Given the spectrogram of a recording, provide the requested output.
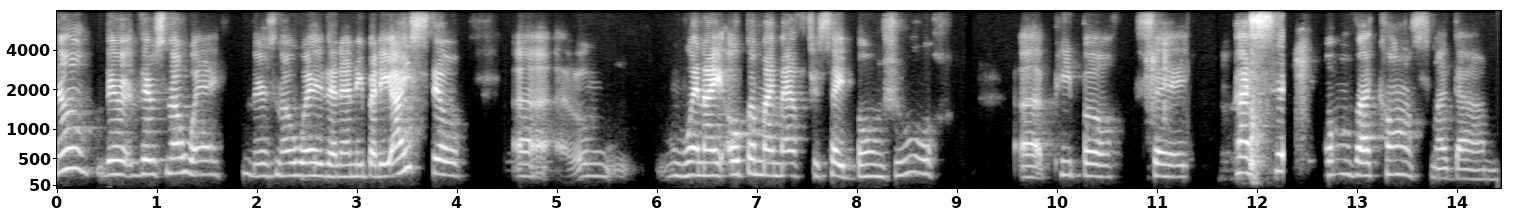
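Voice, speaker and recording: Speaking very slowly with an American accent, a woman uses a fairly high pitch and ordinary pitch variation. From New Jersey, US. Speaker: author. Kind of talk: interview.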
